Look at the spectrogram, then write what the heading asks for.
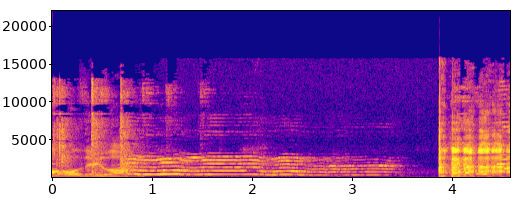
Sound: dog howling

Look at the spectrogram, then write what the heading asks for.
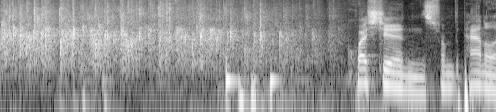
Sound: applause

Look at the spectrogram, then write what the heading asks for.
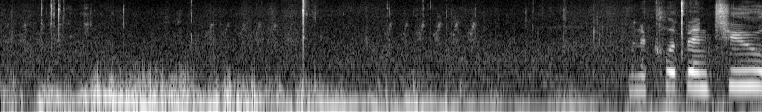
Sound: metal clicking

